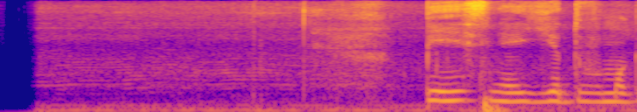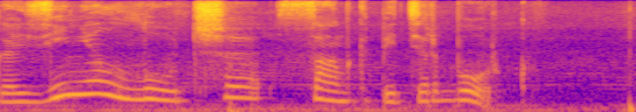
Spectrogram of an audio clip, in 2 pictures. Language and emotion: Russian, neutral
